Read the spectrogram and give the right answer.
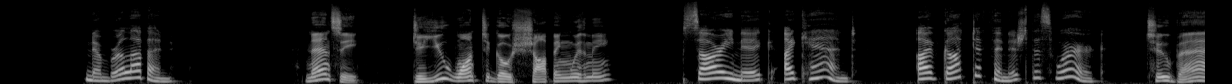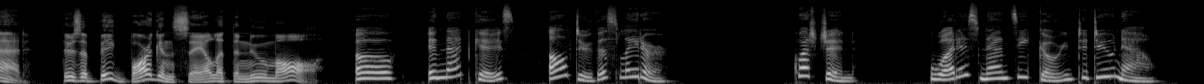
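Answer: Go shopping with Nick at the sale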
